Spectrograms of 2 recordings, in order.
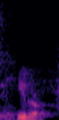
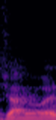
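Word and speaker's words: Hiro (γύρος): Hiro. The proper Greek pronunciation is Hiro. – Hiro. – But we're in the U.S. and it's gyro, and you get over it, you know.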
